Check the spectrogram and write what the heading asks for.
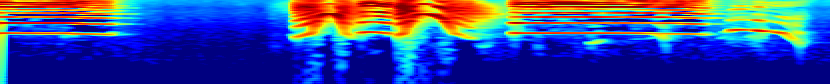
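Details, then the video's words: Pug howl made of long, steady, high-pitched whines broken by a pair of bouncing, up-and-down yelps, then another sustained whine ending in a wavering cry. "Howling pug"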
